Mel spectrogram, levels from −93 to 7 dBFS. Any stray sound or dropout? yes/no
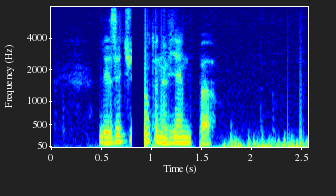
yes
